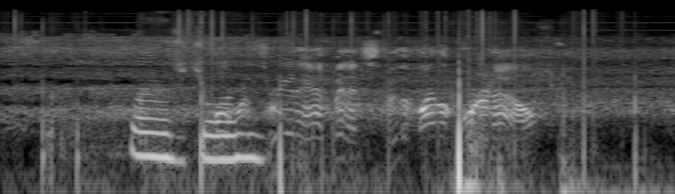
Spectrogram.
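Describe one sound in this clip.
A young boy talks close to a microphone.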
